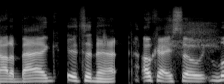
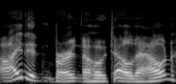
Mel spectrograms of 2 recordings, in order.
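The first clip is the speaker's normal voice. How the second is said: plain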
